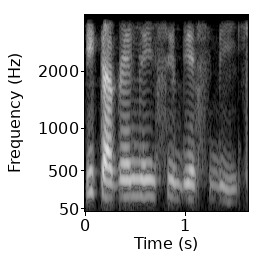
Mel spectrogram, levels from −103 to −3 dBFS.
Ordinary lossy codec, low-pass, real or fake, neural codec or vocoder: none; 3.6 kHz; fake; codec, 24 kHz, 6 kbps, HILCodec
